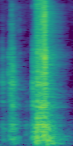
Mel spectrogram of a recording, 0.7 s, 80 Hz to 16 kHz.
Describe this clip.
Sound effects > Objects / House appliances
inserting key 3
Here is a sound of me inserting a small key into a small container.
metal, Insert, key, metallic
